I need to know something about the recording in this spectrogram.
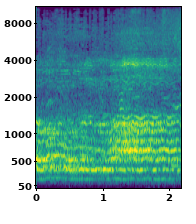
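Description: A man's voice chanting one long held note, steady in pitch, in the melodic recitation style of a waz sermon.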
